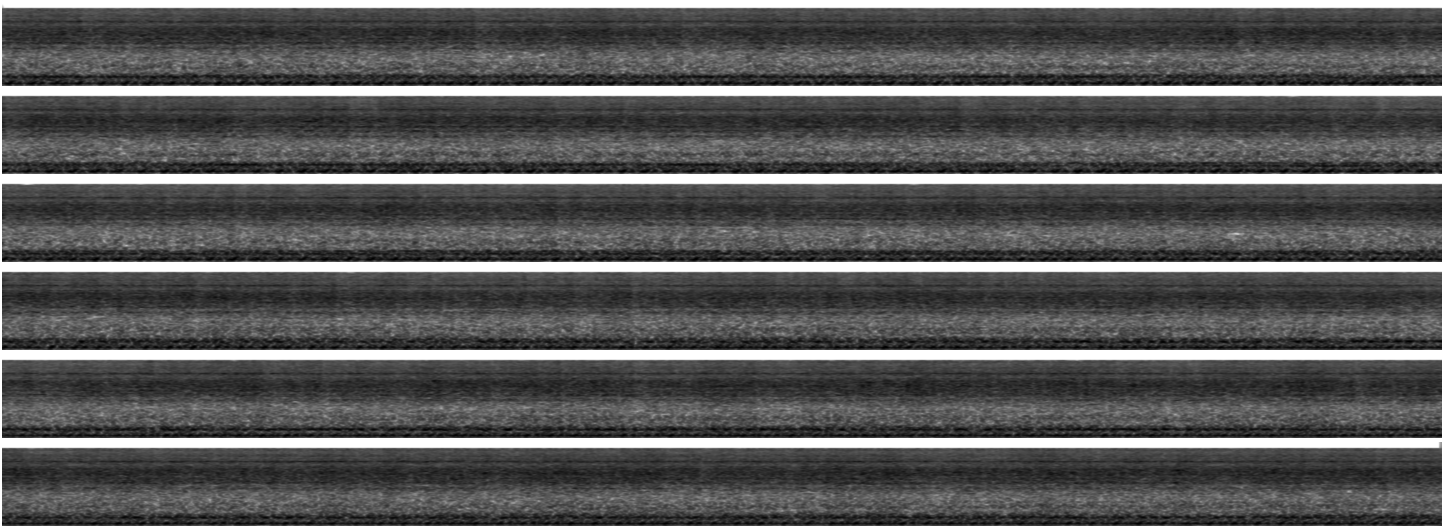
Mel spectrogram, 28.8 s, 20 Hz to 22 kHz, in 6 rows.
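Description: Mercedes OM447h inline-six diesel engine of a Mercedes O405N city bus, heard from inside the passenger cabin, running at a steady pitch with an even low hum and no gear changes.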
